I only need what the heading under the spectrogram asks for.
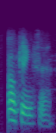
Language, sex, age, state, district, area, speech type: Tamil, female, 30-45, Tamil Nadu, Dharmapuri, rural, conversation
